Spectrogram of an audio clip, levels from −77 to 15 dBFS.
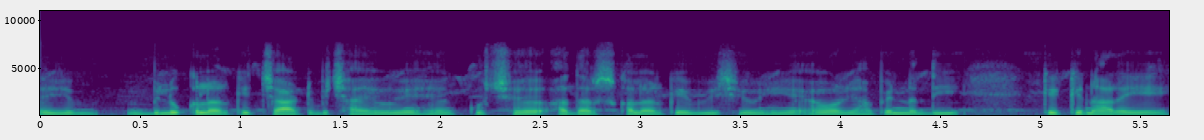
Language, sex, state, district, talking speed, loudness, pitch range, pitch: Hindi, male, Uttar Pradesh, Varanasi, 235 wpm, -20 LUFS, 110-120 Hz, 115 Hz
